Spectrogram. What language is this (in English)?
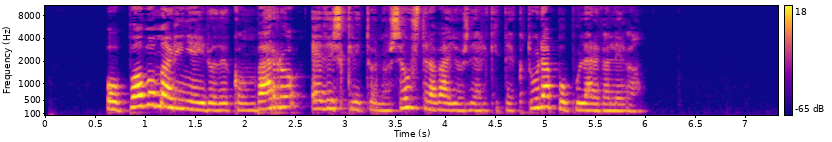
Galician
